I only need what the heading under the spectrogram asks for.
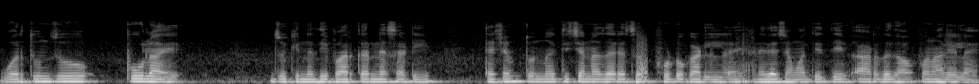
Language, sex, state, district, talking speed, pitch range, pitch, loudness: Marathi, male, Maharashtra, Aurangabad, 140 wpm, 120-125 Hz, 120 Hz, -18 LUFS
